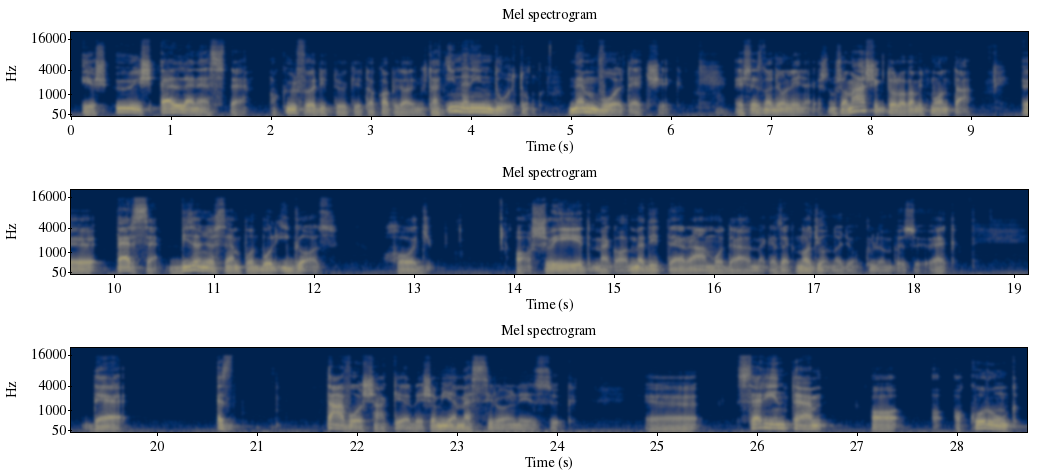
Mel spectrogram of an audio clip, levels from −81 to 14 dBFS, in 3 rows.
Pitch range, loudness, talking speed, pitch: 75-95 Hz, -25 LUFS, 105 wpm, 80 Hz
